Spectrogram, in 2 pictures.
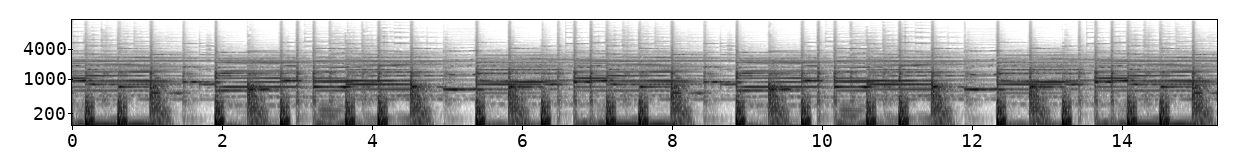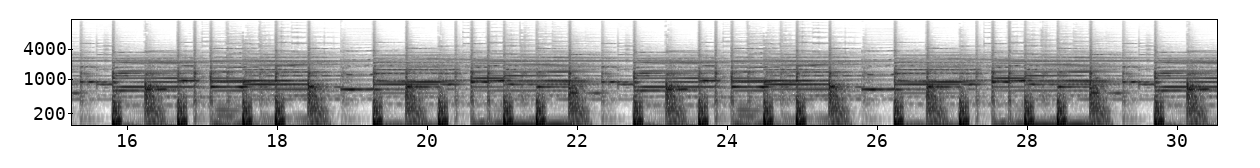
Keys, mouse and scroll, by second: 3.4-5.0 scroll down 7, 5.8 click, 6.2 click, 6.7 scroll down 2, 6.8-7.4 scroll up 2, 7.5-8.8 scroll down 10, 9.3 scroll down 2, 9.7-10.2 scroll up 3, 11.0 click, 12.0 click, 12.8-13.6 scroll down 4, 14.1-14.7 scroll up 6, 17.1 scroll down 2, 17.3 scroll up 2, 17.7 click, 22.2 click, 24.2 click, 24.7 click, 26.0 click, 27.0 click, 28.0 click, 28.7 click, 29.8 scroll down 1, 30.0 click.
